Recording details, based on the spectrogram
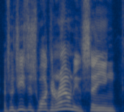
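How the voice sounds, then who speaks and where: A man explaining scripture in a casual podcast chat, animated and storytelling, often checking in with "right?". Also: high-pitched, fast. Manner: animated storytelling, acts out quoted voices, frequent "right?" checks. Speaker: podcast guest discussing scripture. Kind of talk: casual conversational Bible teaching.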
